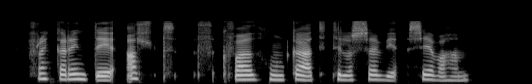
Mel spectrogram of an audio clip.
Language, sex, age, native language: Icelandic, female, 12, Icelandic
